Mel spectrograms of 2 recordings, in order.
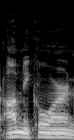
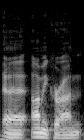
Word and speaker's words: Omicron: But we're straight to Omicron or Omnicorn, or anyway, people pronounce it all kinds of funny ways. But Omicron is how you would say it.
